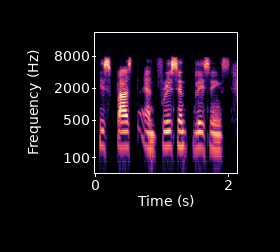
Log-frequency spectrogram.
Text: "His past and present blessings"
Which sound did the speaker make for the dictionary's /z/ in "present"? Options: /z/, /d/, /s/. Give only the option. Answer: /s/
